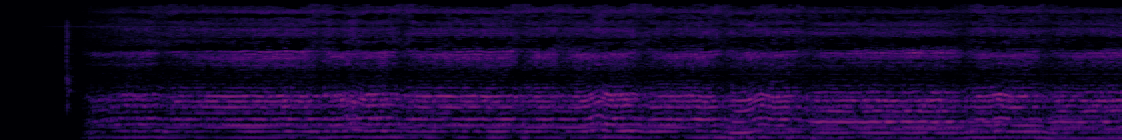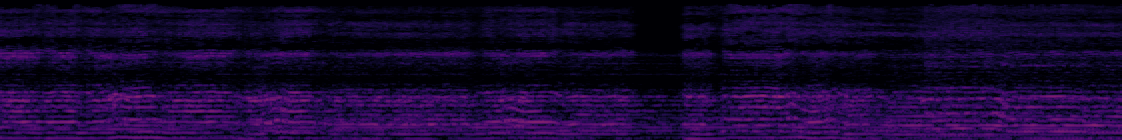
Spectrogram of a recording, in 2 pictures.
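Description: Vocal chanting in long held notes that slide slowly in pitch, with no drum or beat, starting about half a second in.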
